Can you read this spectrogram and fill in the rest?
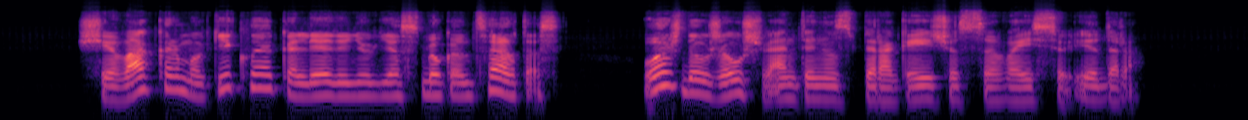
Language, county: Lithuanian, Vilnius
